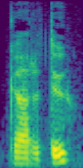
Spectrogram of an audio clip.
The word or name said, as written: Garadh Dubh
